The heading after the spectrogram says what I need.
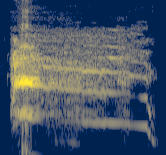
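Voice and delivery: very high loud shriek; lady's scream. Acted. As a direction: let out a piercing lady's scream. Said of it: "It was a lady's scream".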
